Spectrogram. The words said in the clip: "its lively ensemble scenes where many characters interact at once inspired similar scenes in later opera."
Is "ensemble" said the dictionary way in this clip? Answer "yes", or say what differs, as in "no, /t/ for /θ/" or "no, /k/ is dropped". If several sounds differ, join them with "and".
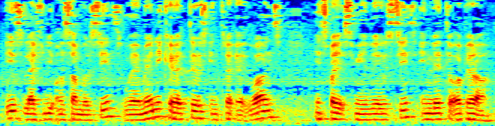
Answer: yes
